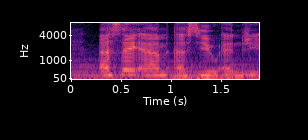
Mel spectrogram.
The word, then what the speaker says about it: Samsung: a brand which actually have one of these s am su ng how do you say it some soon hey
